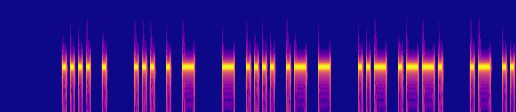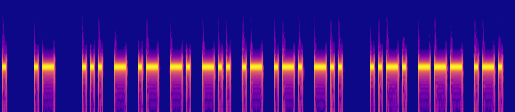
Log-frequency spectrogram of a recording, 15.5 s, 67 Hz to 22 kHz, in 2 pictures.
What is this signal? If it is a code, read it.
Morse code, heard as a keyed tone, about 21 wpm, 700 Hz. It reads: HE SET THAT UP AS A STANDARD FOR
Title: Sentences from Top 1000 Words - Review Part 6 - 20wpm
